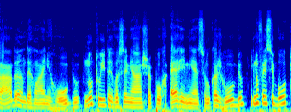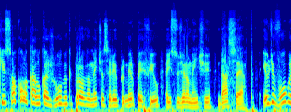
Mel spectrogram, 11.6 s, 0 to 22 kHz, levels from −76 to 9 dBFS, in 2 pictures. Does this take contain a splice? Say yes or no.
no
